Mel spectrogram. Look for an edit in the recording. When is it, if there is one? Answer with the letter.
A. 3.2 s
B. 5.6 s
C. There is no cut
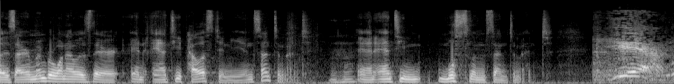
C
